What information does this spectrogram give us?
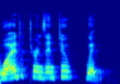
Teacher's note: I take out some sounds and I take the vowel and I change it. I reduce it, I lower it, I flatten it, and I shorten it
